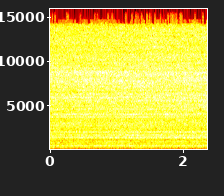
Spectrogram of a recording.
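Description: An air blower runs in a steady, unbroken rush of air while cleaning a computer, fairly quiet and continuous throughout, with no voices.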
